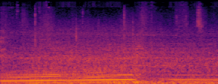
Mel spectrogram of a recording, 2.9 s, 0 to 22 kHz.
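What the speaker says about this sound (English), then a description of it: "Put the foot down again." A Porsche 911 Turbo S accelerating hard, its engine note climbing steadily in a loud, sustained rising drone, then briefly dropping at a gear change before pulling on again.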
